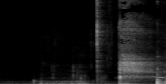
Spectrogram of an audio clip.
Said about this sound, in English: Excuse me while I take a sip of this drink.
